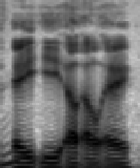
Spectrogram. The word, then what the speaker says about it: Aella: So I listened to this podcast with this woman named Ayala. I think I'm saying it right. It's Aella.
